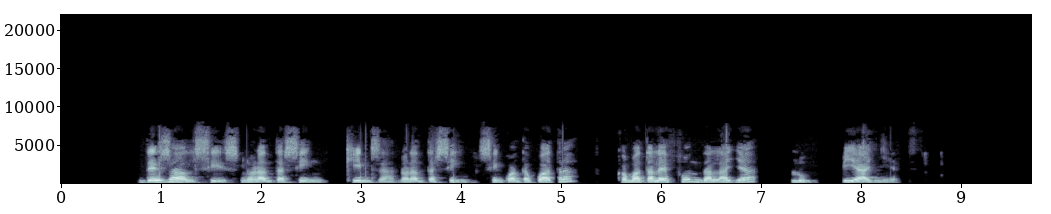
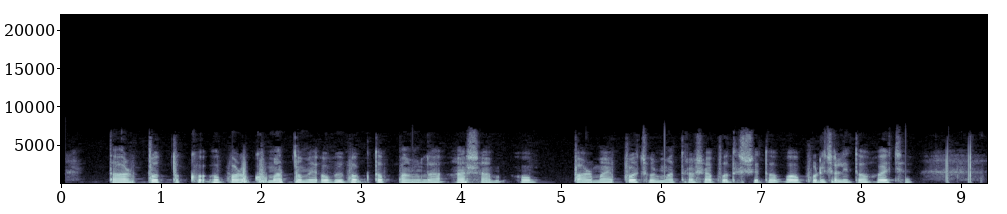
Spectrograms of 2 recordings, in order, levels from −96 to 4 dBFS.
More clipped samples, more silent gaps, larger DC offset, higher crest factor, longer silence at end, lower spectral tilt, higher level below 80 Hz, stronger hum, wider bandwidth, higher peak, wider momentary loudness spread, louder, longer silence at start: neither; first, 2.67-2.84 s, 5.24-5.31 s, 5.38-5.56 s, 6.98-7.29 s, 7.57-7.81 s vs none; neither; about the same, 18 dB vs 18 dB; first, 1.35 s vs 0.15 s; second, -5.5 dB/octave vs -8 dB/octave; about the same, -58 dBFS vs -54 dBFS; neither; first, 7.6 kHz vs 6.8 kHz; about the same, -2 dBFS vs -2 dBFS; first, 11 LU vs 7 LU; about the same, -18 LUFS vs -19 LUFS; first, 0.8 s vs 0.5 s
